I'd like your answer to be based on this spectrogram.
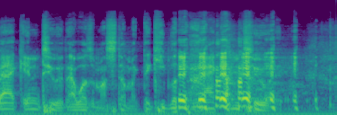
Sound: audience laughing

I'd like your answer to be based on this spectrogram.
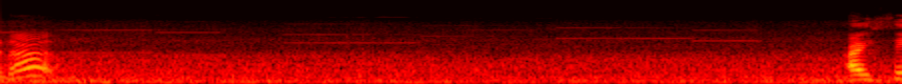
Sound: rice cooker beeping

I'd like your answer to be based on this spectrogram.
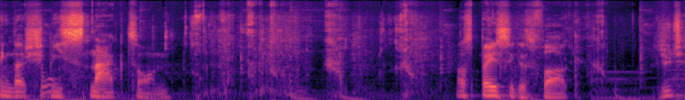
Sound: crunching

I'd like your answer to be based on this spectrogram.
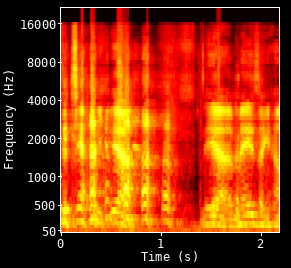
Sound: both laughing

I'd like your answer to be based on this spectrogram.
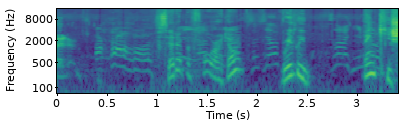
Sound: babbling

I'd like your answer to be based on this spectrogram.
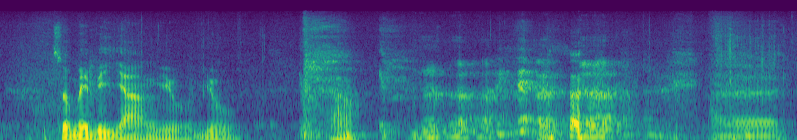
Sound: audience laughing

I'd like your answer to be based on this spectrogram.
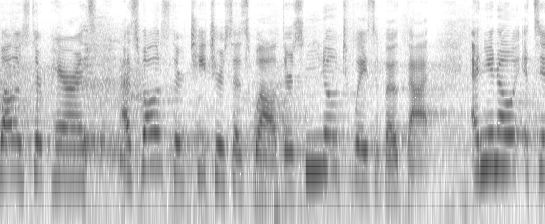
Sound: applause

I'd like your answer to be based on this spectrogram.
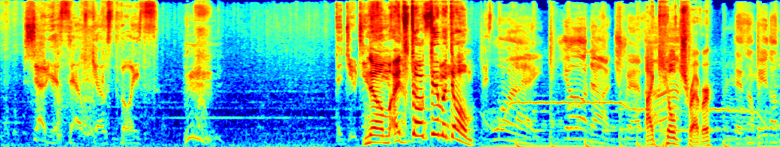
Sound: laughs

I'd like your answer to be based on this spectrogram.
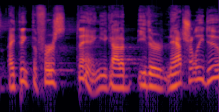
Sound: none

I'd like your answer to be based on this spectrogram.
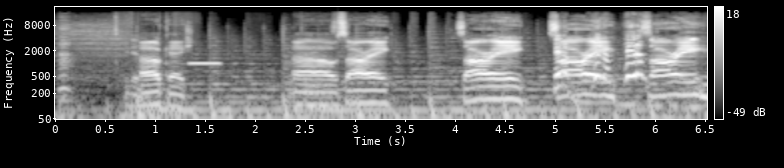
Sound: beep

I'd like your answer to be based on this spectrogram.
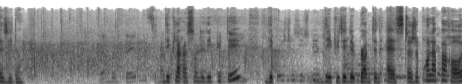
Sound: applause

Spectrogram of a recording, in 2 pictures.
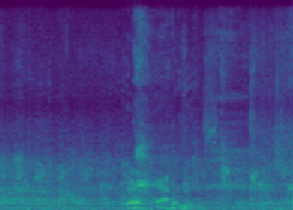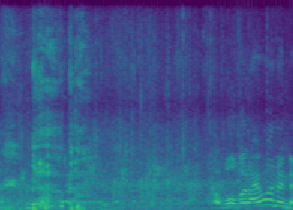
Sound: laugh; cough; applause

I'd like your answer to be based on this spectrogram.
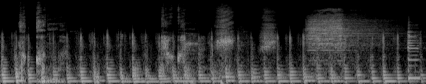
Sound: whispering

